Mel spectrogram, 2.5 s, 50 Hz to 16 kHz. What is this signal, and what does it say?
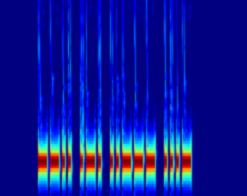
Morse code, heard as a keyed tone, about 40 wpm, 700 Hz. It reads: ZR2V
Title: DXCC-100 Call Signs - 4 Characters - 40wpm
